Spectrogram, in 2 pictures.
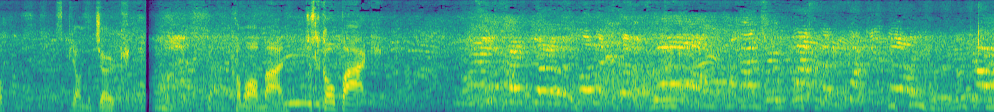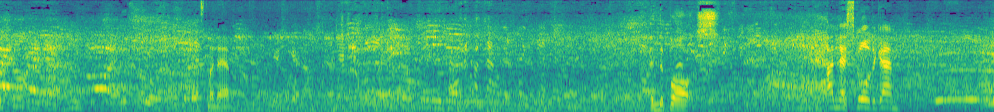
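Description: Nearby fans shout and cheer close by.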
